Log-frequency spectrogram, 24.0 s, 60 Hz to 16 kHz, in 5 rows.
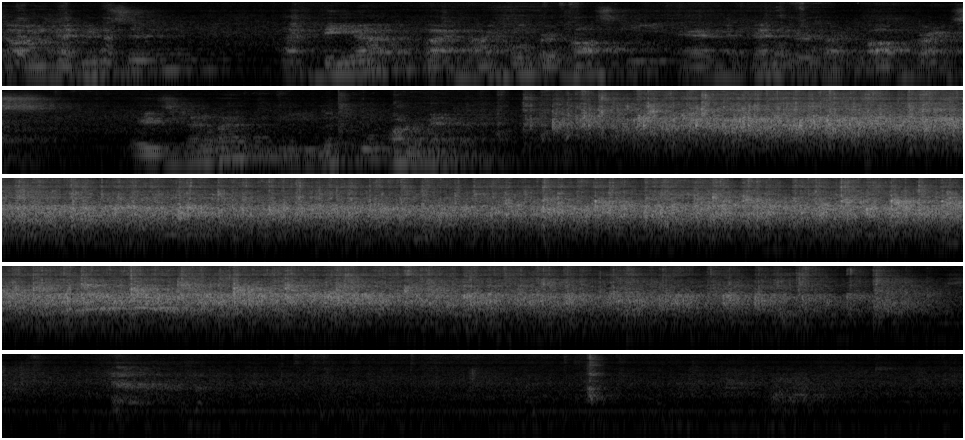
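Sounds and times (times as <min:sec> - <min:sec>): faint steady hum: 0:00.0 - 0:24.0
audience applauding: 0:07.4 - 0:19.4.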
